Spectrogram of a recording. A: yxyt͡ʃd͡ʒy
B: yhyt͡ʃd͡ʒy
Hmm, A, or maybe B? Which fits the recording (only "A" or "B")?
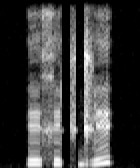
A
